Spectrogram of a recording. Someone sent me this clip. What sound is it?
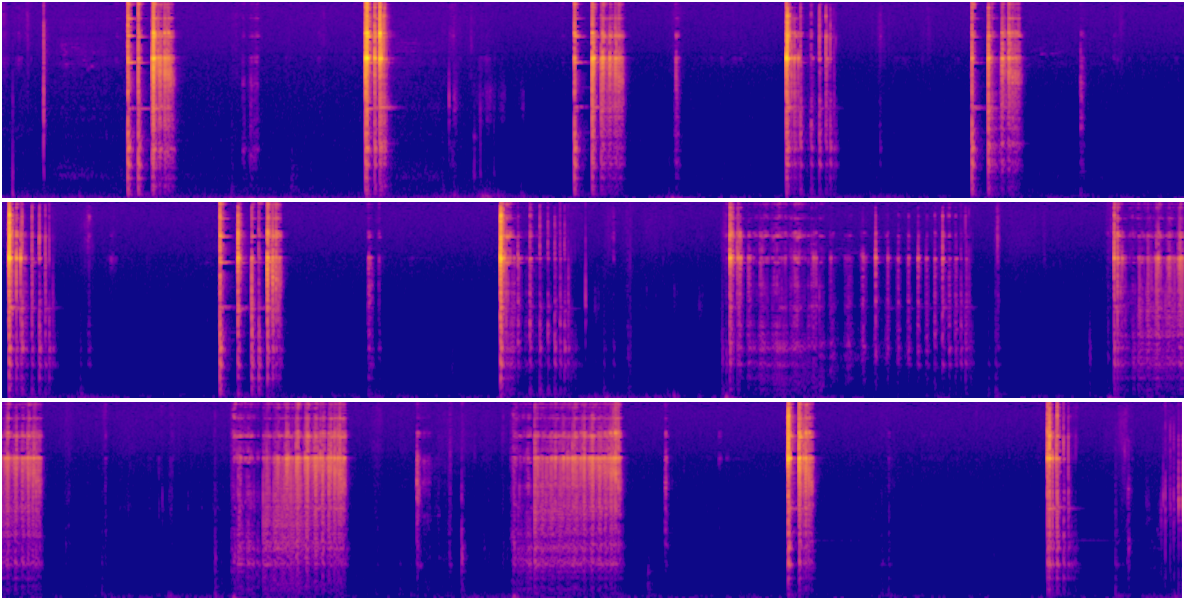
Bounce-BottleCapOnWood
metal bottle cap being dropped on hardwood desk
drop, bounce, wood, field-recording, bottlecap, desk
